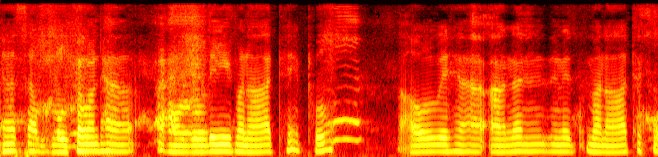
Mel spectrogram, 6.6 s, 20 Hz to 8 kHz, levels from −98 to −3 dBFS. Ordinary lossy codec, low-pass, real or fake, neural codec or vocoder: none; 7.2 kHz; fake; codec, 16 kHz, 1.1 kbps, Voila-Tokenizer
